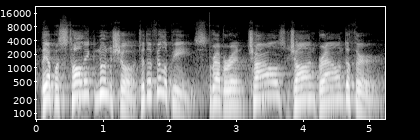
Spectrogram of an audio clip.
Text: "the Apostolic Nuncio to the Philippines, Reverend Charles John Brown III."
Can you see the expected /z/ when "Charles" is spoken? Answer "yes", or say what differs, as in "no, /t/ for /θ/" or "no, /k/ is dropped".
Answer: yes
